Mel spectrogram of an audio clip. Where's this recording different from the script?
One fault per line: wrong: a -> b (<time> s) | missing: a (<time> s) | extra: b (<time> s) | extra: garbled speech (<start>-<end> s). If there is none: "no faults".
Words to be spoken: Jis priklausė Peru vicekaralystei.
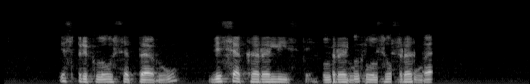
extra: garbled speech (3.2-4.3 s)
